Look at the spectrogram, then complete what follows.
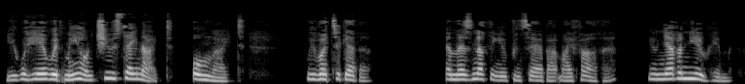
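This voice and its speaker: A woman acting as a young upper-class British woman in a radio mystery. She is brittle and bitter, with clipped, caustic delivery. The voice is slightly high and husky, recorded dry and close. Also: a little fast, a little mellow, dry recording, close to an everyday voice. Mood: curt. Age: young adult.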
